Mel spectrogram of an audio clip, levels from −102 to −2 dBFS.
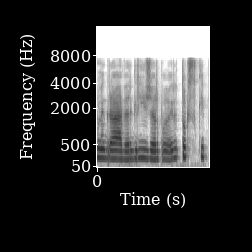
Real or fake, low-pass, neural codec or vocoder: real; 7.2 kHz; none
